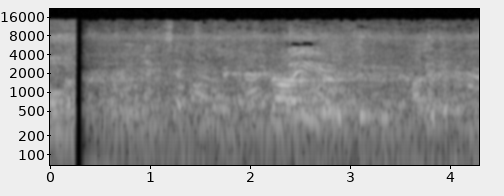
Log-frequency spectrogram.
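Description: Several people talking at once in the background, with no clear words. A higher voice stands out about halfway through. The sound cuts out completely for a moment just after the start, where two recordings are joined.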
